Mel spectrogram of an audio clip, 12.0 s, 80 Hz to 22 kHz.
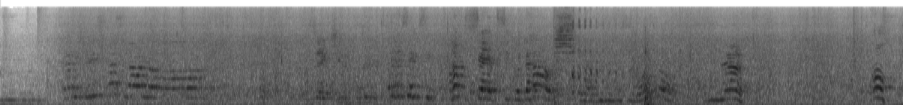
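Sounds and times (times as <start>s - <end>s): running water rushing: 0.5s - 12.0s.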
